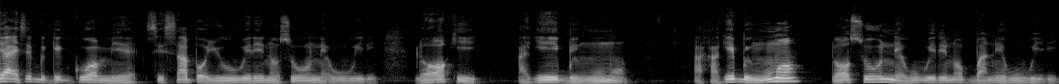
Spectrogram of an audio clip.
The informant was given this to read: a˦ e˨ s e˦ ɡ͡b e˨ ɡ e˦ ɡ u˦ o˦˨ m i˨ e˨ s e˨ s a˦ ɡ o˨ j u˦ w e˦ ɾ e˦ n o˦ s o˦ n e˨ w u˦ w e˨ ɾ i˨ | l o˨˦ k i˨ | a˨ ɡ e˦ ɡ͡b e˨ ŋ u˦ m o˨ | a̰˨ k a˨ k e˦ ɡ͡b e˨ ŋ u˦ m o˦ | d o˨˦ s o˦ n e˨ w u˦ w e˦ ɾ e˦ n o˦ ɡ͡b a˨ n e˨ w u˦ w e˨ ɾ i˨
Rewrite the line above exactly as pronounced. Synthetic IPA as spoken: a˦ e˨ s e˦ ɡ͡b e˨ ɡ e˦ ɡ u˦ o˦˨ m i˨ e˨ s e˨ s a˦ b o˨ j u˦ w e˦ ɾ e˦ n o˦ s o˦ n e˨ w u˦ w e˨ ɾ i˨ | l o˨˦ k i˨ | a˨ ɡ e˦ ɡ͡b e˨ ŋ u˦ m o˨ | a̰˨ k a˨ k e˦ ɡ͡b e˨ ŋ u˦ m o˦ | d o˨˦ s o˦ n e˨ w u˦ w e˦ ɾ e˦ n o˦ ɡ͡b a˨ n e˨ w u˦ w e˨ ɾ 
